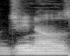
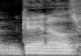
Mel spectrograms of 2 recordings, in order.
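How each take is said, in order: First: The name is pronounced as English spelling suggests. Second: The name is pronounced the Indonesian way. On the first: This is how the spelling reads in English. "what it looks like in uh, English" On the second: This is how people in the country say it. "probably is what they say in Indonesian"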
